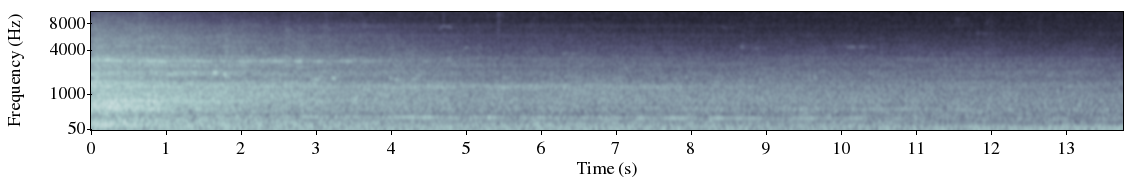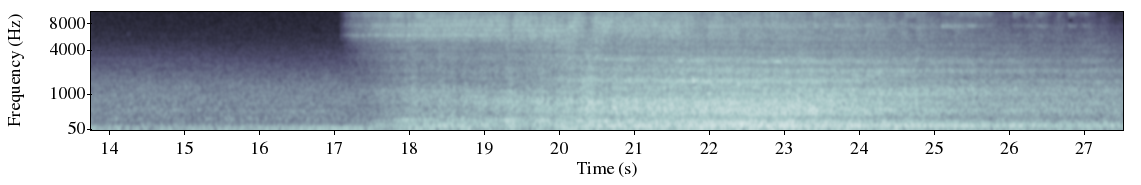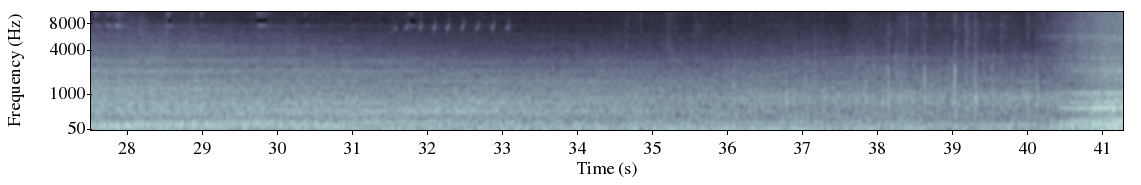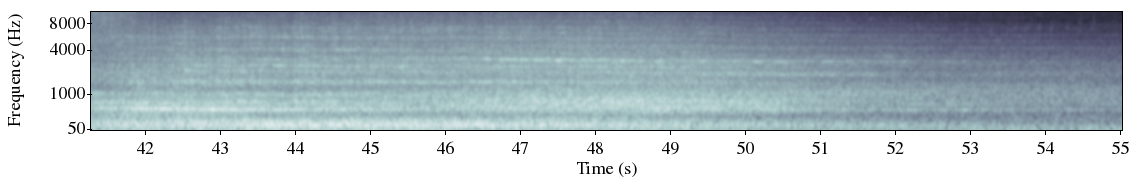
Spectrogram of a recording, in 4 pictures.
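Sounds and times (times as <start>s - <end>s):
train passing with wheel rumble: 0.0s - 55.0s
loud rushing noise: 17.1s - 25.9s, 40.2s - 52.6s.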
